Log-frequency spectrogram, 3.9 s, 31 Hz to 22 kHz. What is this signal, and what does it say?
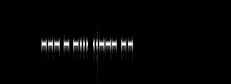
Morse code, heard as a keyed tone, about 44 wpm, 690 Hz. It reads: OTB2M
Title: Code Groups - 5 Letter:Numbers - 45wpm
